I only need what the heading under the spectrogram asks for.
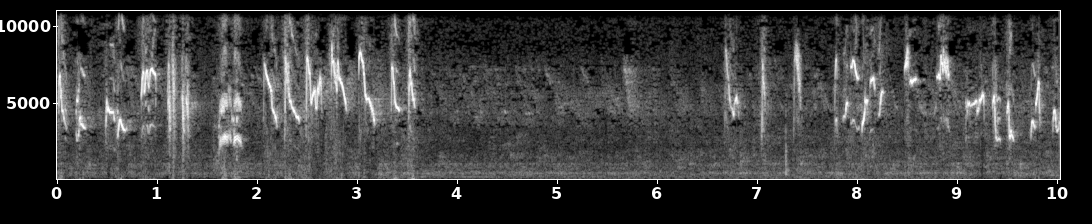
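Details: White-eye (pleci) song as a lure for sluggish white-eyes: bursts of rapid, high, sweet twittering notes, broken by a roughly three-second silence before the chatter resumes.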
